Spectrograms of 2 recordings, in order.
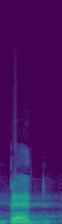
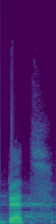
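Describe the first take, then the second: First: It ends with a voiced d sound. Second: It ends with a voiceless t sound.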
